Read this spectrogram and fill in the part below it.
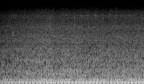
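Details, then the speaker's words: Mitsubishi Eclipse with faulty upstream O2 sensor stuck reading rich (~600–670 mV) while downstream reads lean, long-term fuel trim −24%, P0300: uneven lumpy idle, chugging badly several pulses a second; lean misfire caused by the lying sensor. "you can hear near the vehicle maybe you can it's chugging very bad long-term fuel trims - 24%"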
